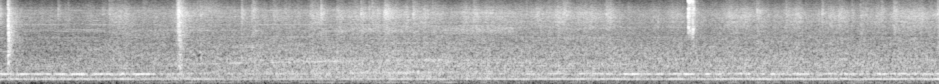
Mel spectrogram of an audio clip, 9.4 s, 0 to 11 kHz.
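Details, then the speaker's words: Go Ahead London electric bus on route B16, recorded aboard while driven hard over humps: steady droning hum with constant whine near 200 Hz and faint irregular rattles throughout; cause unclear. "Oh, that noise is actually pissing me off, bro."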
